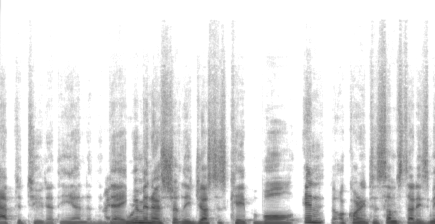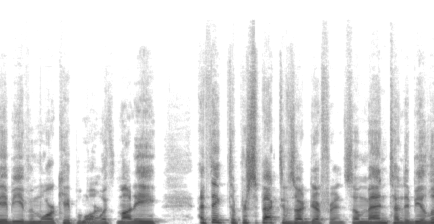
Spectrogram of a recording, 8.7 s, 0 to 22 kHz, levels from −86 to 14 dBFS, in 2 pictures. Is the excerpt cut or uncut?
cut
